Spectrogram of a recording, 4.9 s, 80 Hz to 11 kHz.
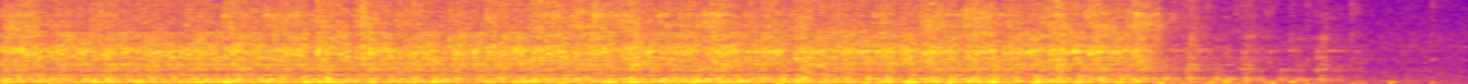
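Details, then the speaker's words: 1981 Snapper RER rear-engine mower with water in the fuel, just fitted with a new battery: irregular weak pops about three a second while cranking, never runs; water on the spark plug, to be cleaned. "got some water on the plug let me clean the plug off real quick that should solve ur issue because I can hear it trying to pop pop pop pop"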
